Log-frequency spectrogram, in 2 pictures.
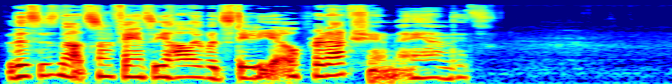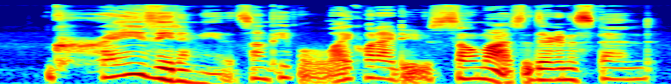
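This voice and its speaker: With a voice on the low side, fairly even intonation and an unhurried delivery, an ASMR performer closes out her channel with informal, self-deprecating rambling. She's sitting on the floor in front of a computer desk, close to a microphone roughly twelve inches away at eye level.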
